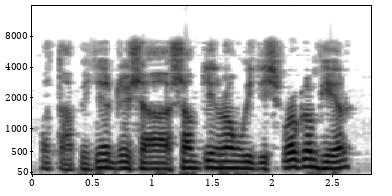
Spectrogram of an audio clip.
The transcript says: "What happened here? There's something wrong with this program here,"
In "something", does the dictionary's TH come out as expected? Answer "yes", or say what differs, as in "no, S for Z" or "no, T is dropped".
no, T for TH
